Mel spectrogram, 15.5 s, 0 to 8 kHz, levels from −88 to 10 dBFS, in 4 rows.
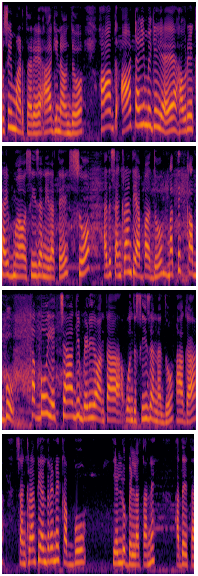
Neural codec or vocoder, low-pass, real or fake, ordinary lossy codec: none; 7.2 kHz; real; none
